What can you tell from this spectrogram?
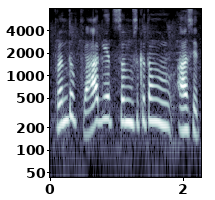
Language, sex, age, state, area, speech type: Sanskrit, male, 18-30, Bihar, rural, spontaneous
